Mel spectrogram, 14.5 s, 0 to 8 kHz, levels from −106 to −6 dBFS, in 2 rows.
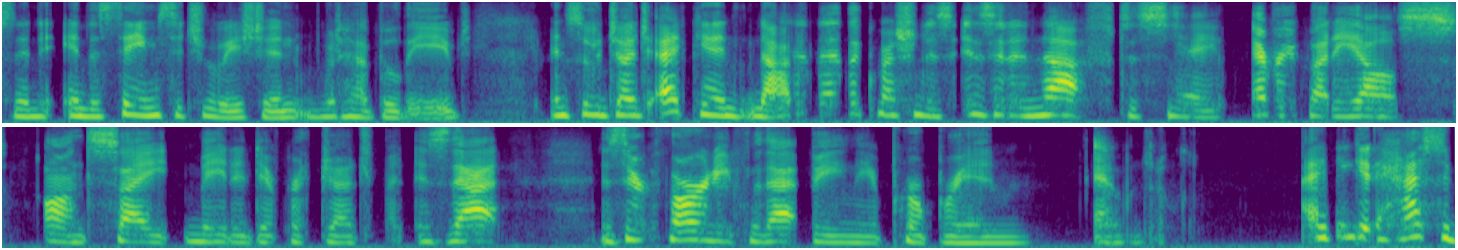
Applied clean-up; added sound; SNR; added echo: neural diffusion model UNIVERSE++.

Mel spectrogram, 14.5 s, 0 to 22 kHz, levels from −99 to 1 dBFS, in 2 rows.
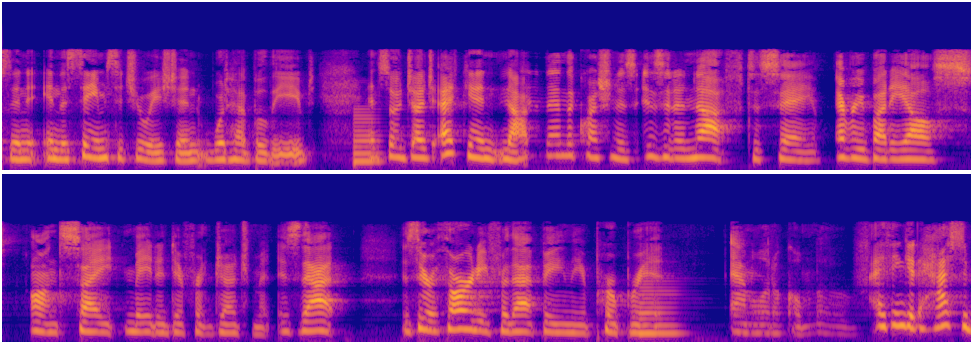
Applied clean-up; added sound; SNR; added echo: neural mask model DeepFilterNet 3.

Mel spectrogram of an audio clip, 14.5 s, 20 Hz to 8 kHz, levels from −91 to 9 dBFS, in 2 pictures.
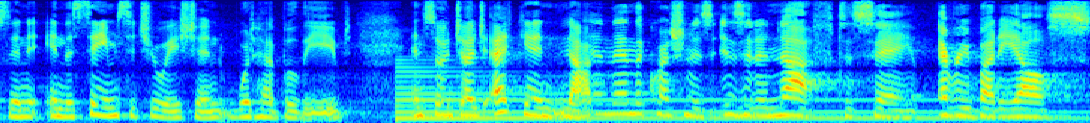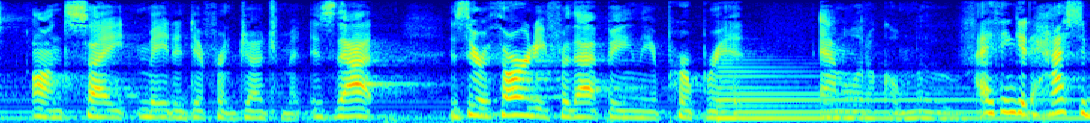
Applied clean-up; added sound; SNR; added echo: none; Electric guitar; 13 dB; none.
